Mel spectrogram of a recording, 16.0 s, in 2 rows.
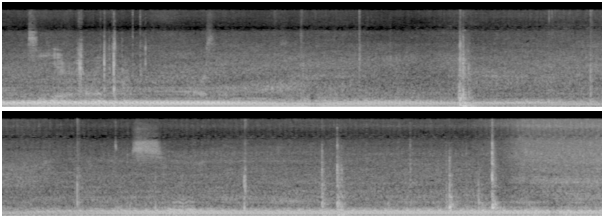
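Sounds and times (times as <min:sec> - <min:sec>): car engine idling: 0:00.0 - 0:16.0
thump: 0:06.0 - 0:06.4.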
